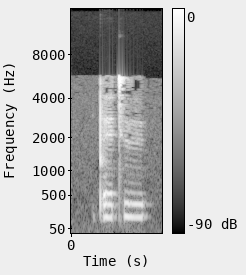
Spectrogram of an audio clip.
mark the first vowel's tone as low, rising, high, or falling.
low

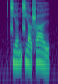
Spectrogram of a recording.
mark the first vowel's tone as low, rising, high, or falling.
rising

